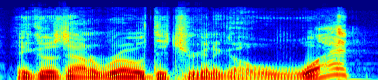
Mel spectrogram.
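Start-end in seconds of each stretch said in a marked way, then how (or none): 1.2-1.8 a sudden high "What?" of disbelief; stunned reader. Pretend. Author imitates a reader hitting the twist, jolted and high. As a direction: yelp it like a reader caught off guard.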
